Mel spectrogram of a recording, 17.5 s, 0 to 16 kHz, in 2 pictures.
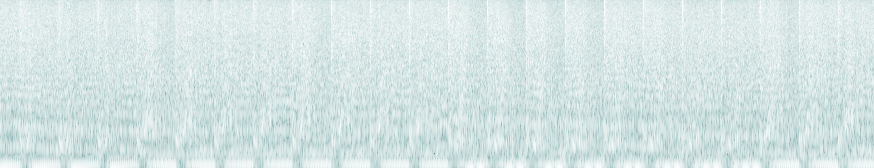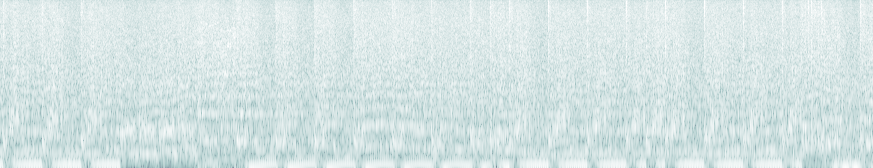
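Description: Hardstyle dance track mixed at 154 BPM: a heavy kick drum on every beat under a synth melody. The kick drops out for about a second around ten seconds in, then comes back.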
